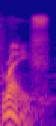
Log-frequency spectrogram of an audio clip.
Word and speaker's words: Ralph: usually a jaeger-le culture being called ralph but pronouncing it rafe my mother while not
